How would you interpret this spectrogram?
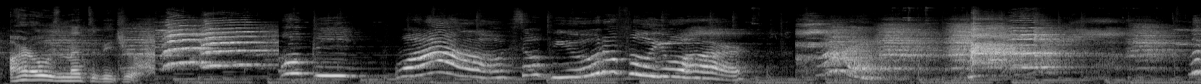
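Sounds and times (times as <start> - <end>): macaw screeching: 0.1 - 2.8, 8.0 - 12.0.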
